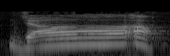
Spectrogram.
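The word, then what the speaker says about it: جاء: And that is to bring out the Hamza, otherwise the Hamza will get lost. Ma'un. Hamza is a very difficult sound to be pronounced. So it has to be brought out, pronounced clearly, so the vowel is lengthened.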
